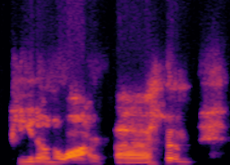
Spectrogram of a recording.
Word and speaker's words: P.No Noire: Hi, I'm P.No Noire. Pronounced like the wine, but spelled not like the wine.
